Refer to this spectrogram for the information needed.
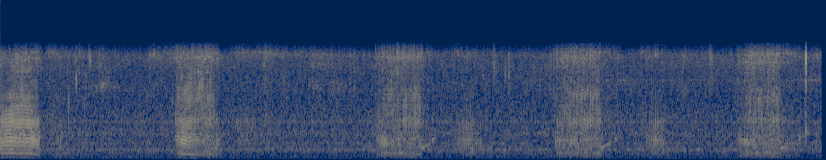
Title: Snoring puppy...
